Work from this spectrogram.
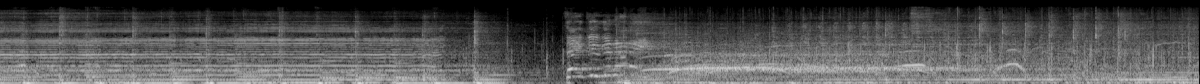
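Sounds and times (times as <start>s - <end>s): live band music: 0.0s - 12.0s
crowd clapping along: 4.2s - 12.0s.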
